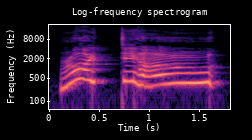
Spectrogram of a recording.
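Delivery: high, loud, slow daft call; a dim constable's chirpy shout; cheery shout. A narrator's reading. Constable shouting cheerfully up the ladder, slow loud. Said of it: "shouted up".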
